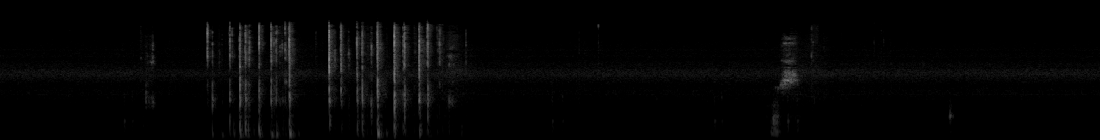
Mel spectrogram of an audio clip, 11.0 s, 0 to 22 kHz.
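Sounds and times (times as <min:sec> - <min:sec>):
typing on computer keyboard: 0:02.1 - 0:04.6.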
